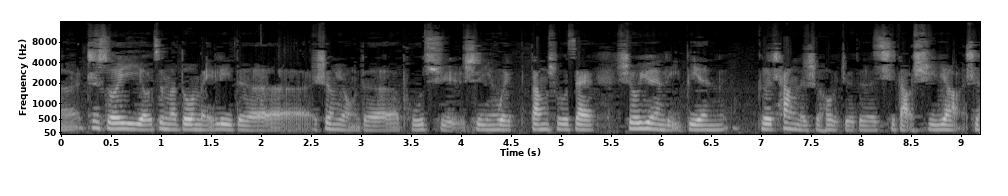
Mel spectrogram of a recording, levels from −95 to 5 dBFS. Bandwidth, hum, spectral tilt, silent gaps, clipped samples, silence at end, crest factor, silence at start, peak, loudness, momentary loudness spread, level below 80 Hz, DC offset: 15 kHz; none; -5 dB/octave; none; under 0.1%; 0 s; 20 dB; 0 s; -10 dBFS; -29 LUFS; 9 LU; -70 dBFS; under 0.1%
